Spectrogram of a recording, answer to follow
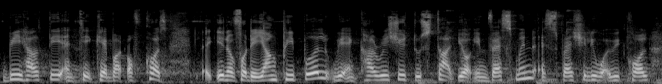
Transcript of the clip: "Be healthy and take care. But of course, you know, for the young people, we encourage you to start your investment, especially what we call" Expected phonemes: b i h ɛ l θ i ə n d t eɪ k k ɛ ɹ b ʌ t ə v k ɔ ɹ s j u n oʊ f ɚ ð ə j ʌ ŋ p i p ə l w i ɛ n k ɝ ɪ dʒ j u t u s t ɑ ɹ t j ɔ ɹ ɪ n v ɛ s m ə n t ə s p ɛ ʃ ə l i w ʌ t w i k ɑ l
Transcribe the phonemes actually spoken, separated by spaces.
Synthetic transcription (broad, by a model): b i h ɛ l t i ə n t eɪ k k ɛ b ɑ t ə f k ɔ s j u n oʊ f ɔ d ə j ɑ ŋ p i p ə l w i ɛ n k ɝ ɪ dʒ j u t u s t ɑ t j ɔ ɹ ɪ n v ɛ s m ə n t ə s p ɛ ʃ ə l i w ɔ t w i k ɑ l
